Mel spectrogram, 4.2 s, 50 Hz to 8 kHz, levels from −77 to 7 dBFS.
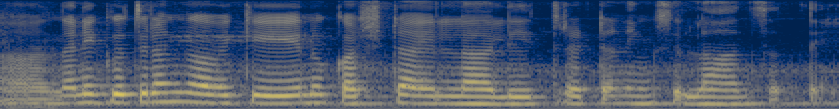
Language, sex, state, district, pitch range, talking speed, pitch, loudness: Kannada, female, Karnataka, Shimoga, 195-220 Hz, 130 wpm, 200 Hz, -17 LUFS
